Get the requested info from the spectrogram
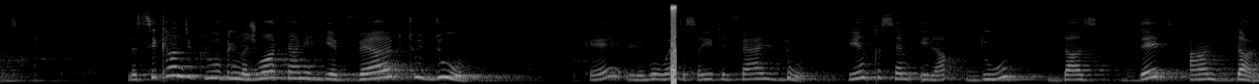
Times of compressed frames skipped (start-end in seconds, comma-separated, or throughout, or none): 6.69-6.76, 7.87-7.91, 9.43, 11.89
